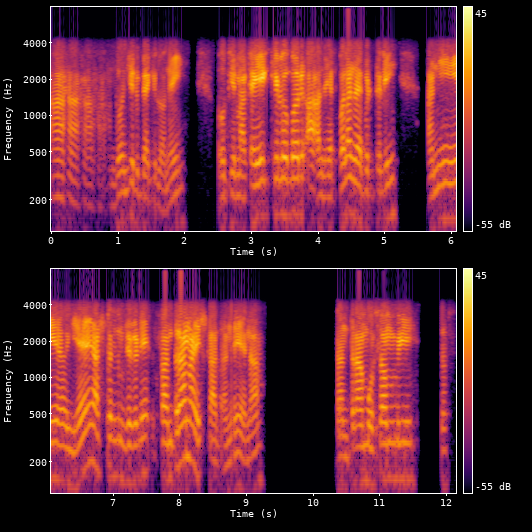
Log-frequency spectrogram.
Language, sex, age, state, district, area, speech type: Goan Konkani, male, 45-60, Goa, Bardez, urban, conversation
